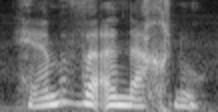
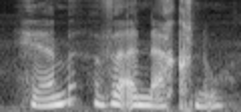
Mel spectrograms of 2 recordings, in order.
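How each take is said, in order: No difference in how they are said.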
